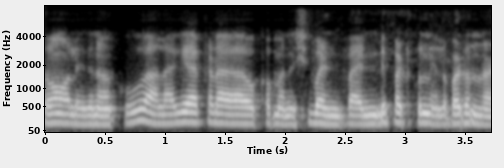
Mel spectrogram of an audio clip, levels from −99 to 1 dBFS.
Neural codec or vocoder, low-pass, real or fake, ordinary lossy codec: codec, 16 kHz, 4 kbps, FunCodec, trained on LibriTTS, 50 frames a second; 7.2 kHz; fake; AAC, 48 kbps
